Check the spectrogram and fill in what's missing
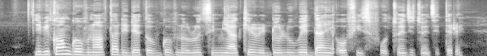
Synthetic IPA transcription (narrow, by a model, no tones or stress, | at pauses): hibikɔ̃mɡɔvɔnɔaftadidɛtɔvɡɔvɔnɔɹotĩmĩakʰeɹedoluwedaĩnʔɔfisfɔtʰwɛ̃ntitwɛ̰̃ntiθɾi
